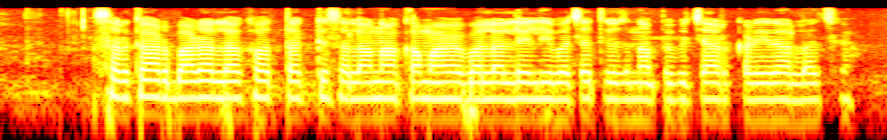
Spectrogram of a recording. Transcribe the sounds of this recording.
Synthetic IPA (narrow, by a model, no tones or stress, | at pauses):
səɾkaɾbaɽaləkʰət̪əkːesəlanakəmabebalalelibət͡ʃət̪jod͡ʒnapebit͡ʃaɾkəɾiɾəɦlat͡ʃʰɛ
